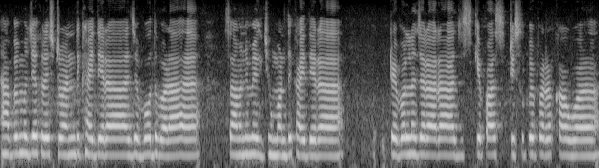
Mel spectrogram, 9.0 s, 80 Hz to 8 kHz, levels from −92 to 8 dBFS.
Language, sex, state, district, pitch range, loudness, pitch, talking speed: Hindi, female, Bihar, Kaimur, 240-255 Hz, -14 LUFS, 245 Hz, 200 wpm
